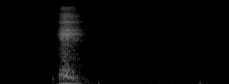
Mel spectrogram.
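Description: One short, sharp breath drawn in close to the microphone about half a second in, then quiet.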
